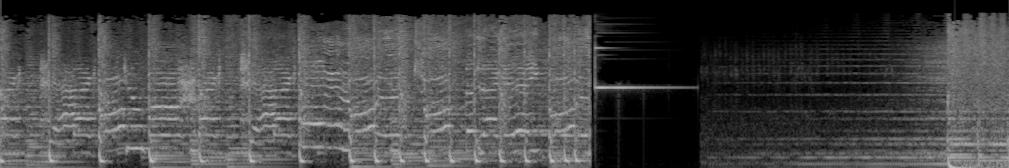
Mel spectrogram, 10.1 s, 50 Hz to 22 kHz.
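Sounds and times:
background music with steady beat: 0.0s - 6.0s, 8.0s - 10.0s.

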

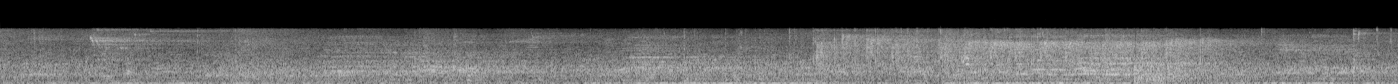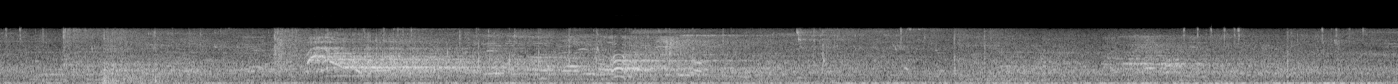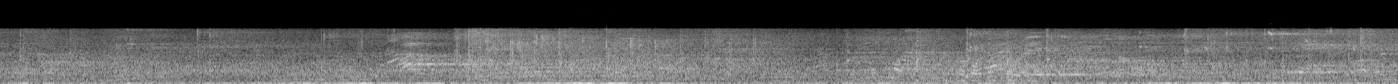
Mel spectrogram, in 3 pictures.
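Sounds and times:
many voices: 0.0s - 41.9s.

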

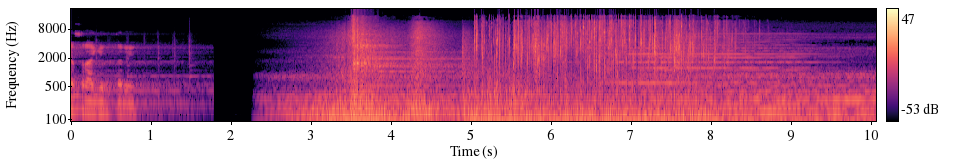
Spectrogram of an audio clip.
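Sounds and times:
cinematic logo music: 2.3s - 10.0s
low rumble: 2.5s - 9.4s
deep boom: 3.0s - 8.8s
loud hit: 3.1s - 8.9s.

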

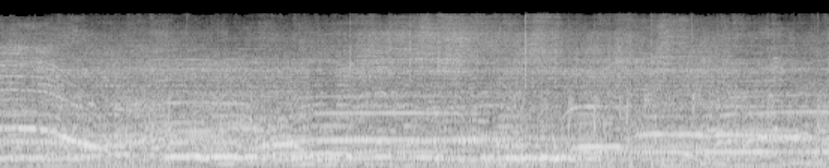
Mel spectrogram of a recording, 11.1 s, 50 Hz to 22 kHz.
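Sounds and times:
bass guitar: 0.0s - 11.0s
electric guitar sliding notes: 0.0s - 11.0s.

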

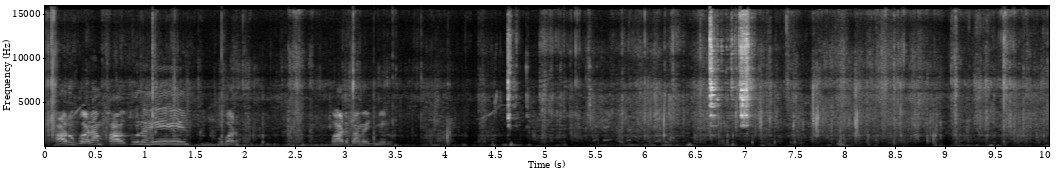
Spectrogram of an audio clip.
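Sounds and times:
footsteps on dry ground: 0.0s - 10.0s.

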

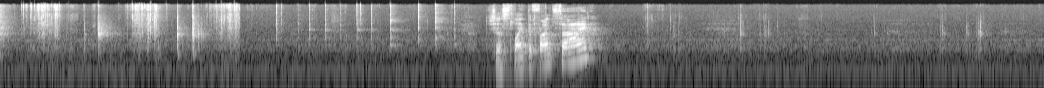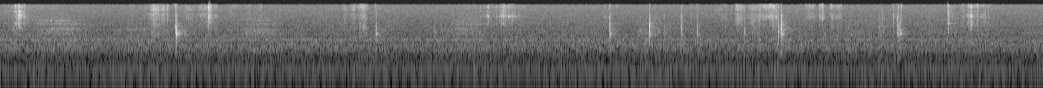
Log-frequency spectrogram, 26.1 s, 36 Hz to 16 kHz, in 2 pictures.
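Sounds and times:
faint steady hum: 0.0s - 26.0s
knife tapping and scraping bowl: 3.7s - 5.8s.

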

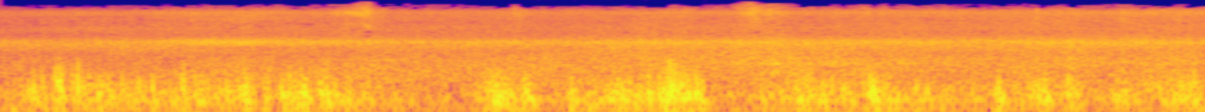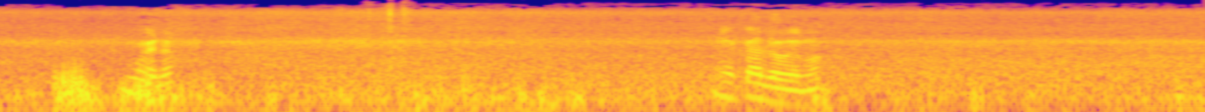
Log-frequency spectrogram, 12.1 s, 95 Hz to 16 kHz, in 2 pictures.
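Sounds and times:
ocean surf: 0.0s - 12.0s
wind buffeting microphone: 0.0s - 12.0s.

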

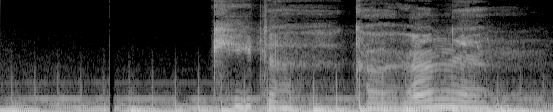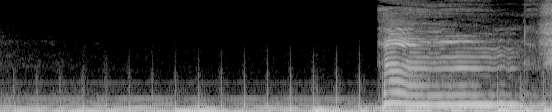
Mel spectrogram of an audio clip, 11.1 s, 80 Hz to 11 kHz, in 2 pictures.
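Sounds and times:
deep bass notes: 0.0s - 11.0s.

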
